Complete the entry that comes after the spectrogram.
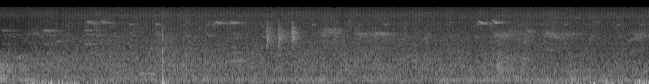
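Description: Outdoor ambience: a steady hiss with scattered short, high bird chirps every few seconds and a few sharp clicks.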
